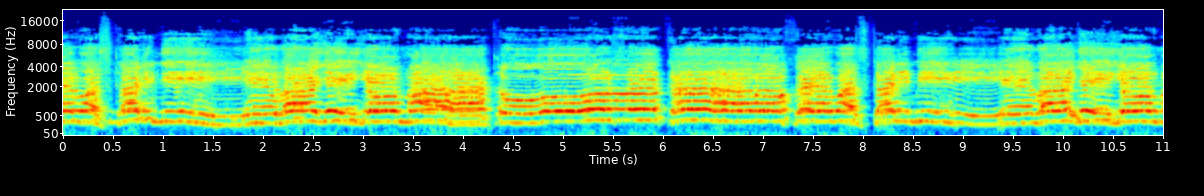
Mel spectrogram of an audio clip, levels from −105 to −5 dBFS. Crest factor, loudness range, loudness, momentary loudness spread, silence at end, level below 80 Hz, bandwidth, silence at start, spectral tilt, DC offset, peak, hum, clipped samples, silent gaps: 14 dB; 4 LU; -19 LUFS; 10 LU; 0 s; -70 dBFS; 13 kHz; 0 s; -0.5 dB/octave; under 0.1%; -6 dBFS; none; under 0.1%; none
